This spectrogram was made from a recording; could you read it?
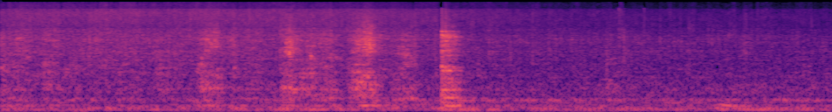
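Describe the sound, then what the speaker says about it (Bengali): An egg stirred into onion and garlic frying in a pan, a soft steady sizzle broken by a few sharp scraping stirs close by, with no talking. "পেঁয়াজ রসুনের সাথে ডিমটাকে ভালোভাবে মাখিয়ে নেব,"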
